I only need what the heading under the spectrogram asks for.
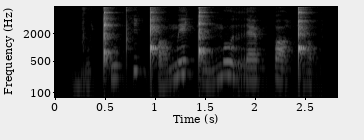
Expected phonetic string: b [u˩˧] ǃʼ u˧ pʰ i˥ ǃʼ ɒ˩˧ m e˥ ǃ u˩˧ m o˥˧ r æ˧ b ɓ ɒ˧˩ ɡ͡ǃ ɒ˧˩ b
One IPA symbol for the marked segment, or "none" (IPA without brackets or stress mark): u˩˧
